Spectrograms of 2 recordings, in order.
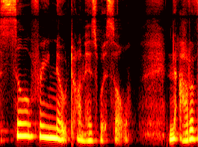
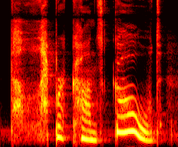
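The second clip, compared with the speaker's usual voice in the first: gasping, words gasped out; 2 semitones higher than usual. Reading a tale, Old Pat finds a golden harp in his bag: gasping. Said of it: "gasped Old Pat".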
